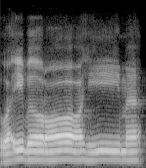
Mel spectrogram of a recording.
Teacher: ബാഇൻ്റെ സുക്കൂൻ ഖൽഖല സുഗ്റ നൽകി ശബ്ദം ഹറക്കത്ത് പോലെ ചലിപ്പിച്ച് വ്യക്തമാക്കുക. റായിനും അലിഫിനും തഫ്ഖീം കൊടുക്കുക.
